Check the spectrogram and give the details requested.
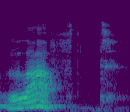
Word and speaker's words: laughed: sniffed sniffed ok laugh now final sound is an f remember we are not interested in the final letters we are interested in the final sound and the final sound is laugh laughs laughing laughed laughed final sound f pronounced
